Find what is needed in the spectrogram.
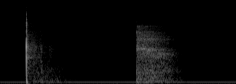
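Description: A paper book page being turned, with a sharp flick about a quarter second in, then a soft half-second intake of breath.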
